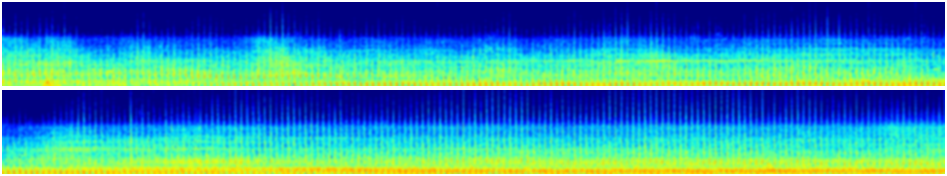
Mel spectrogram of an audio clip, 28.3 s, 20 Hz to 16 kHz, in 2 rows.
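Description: Bell UH-1 Iroquois (Huey) helicopter in flight, its two-bladed main rotor beating in a fast, steady rhythm. It grows louder toward the end as the helicopter turns toward the listener.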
